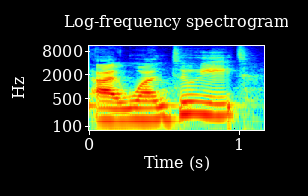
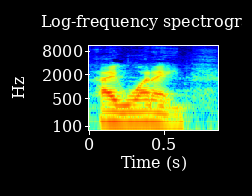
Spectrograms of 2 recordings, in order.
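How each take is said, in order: First: Want and to are said as two full words. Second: Want and to blend into one word, wanna. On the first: This is the standard, more formal form. "en vez de decir" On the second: This is the informal, casual form. "pues que te digan I wanna eat"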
